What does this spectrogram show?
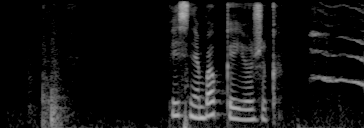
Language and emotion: Russian, neutral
